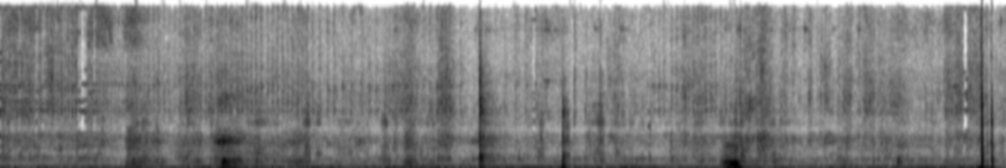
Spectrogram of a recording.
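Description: A bicycle rolling along a smooth store floor, a steady low hum with a few sharp rattling clicks from the bike. There are loud knocks near the end.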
